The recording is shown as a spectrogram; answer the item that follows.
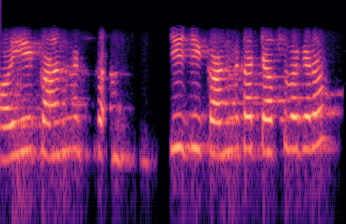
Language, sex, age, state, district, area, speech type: Hindi, female, 18-30, Uttar Pradesh, Bhadohi, rural, conversation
